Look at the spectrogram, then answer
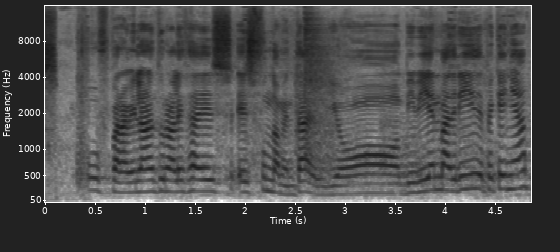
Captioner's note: speaking foreign language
